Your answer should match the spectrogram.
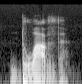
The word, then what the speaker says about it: doivent: Nous devons, vous devez, ils, elles doivent. Та звук ва.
